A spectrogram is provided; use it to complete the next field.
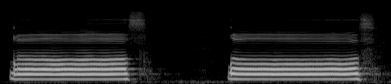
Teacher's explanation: ایک تو ہمارے ہونٹ تھوڑے سے موٹے ہوں گے, اور دوسرا یہ حلق سے نکلتا ہوا محسوس ہوگا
